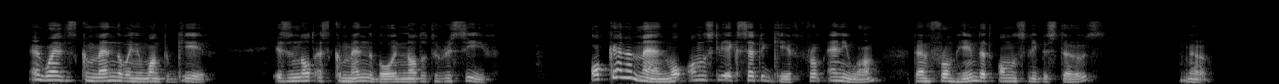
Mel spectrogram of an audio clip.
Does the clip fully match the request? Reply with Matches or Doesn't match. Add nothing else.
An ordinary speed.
Matches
